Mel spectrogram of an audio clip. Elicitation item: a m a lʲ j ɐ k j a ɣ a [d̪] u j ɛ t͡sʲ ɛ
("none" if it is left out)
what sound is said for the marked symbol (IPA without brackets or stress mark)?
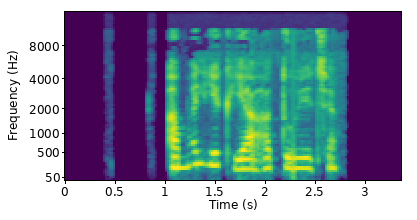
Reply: t̪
